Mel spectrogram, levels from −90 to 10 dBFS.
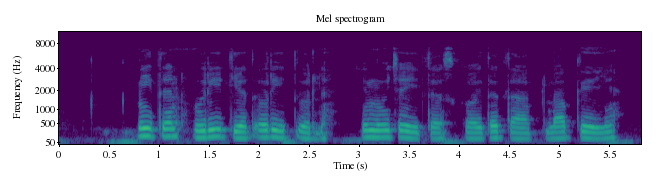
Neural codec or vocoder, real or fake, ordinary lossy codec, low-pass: codec, 16 kHz, 8 kbps, FreqCodec, larger model; fake; MP3, 64 kbps; 7.2 kHz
